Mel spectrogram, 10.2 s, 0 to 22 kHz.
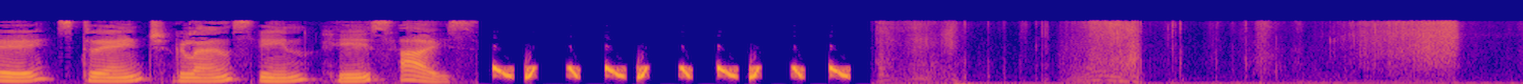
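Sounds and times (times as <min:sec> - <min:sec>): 
speech: 0:00.0 - 0:03.4
short tonal chirps: 0:03.3 - 0:05.7
waiter's jacket zipper pulled open: 0:05.8 - 0:07.7.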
